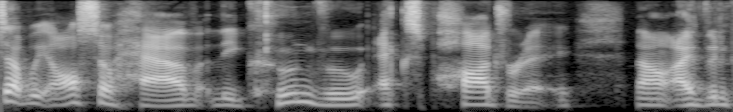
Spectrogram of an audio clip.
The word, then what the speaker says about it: Kunwu: Now, I've been calling it Kunwu for the longest time. However, I met Sergio at the booth at Blade Show, and he informed me Kunwu is how it is said.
